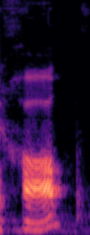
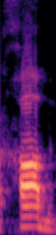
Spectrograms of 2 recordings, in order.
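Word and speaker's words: خواب: अगला सवाल है कि ऐसी वाव जो लिखने में तो आए लेकिन पढ़ने में ना आए, साइलेंट कहलाती है, उसे वाव मादूल कहा जाता है। जैसे ख्वाब, जैसे ख्वाजा, लेकिन ख़वातीन में ये असूल नहीं अप्लाई होता, क्योंकि वहाँ पर वाव को पढ़ा जाता है, जबकि ख्वाजा और ख्वाब में नहीं पढ़ा जाता इस वाव को।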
